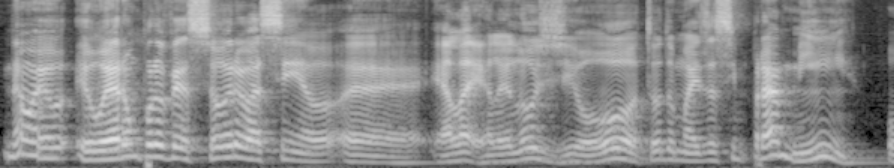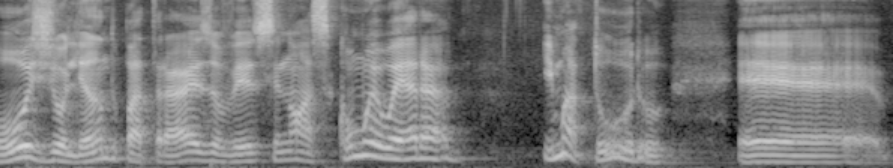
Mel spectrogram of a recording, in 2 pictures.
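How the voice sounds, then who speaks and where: A man's voice: a little high, expressive, measured pace. A middle-aged man from Londrina in Brazil, a clown and theater teacher, telling his life story as a podcast guest with frequent hesitations and restarts. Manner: hesitant, many restarts and fillers, laughs easily. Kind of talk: casual storytelling interview.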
